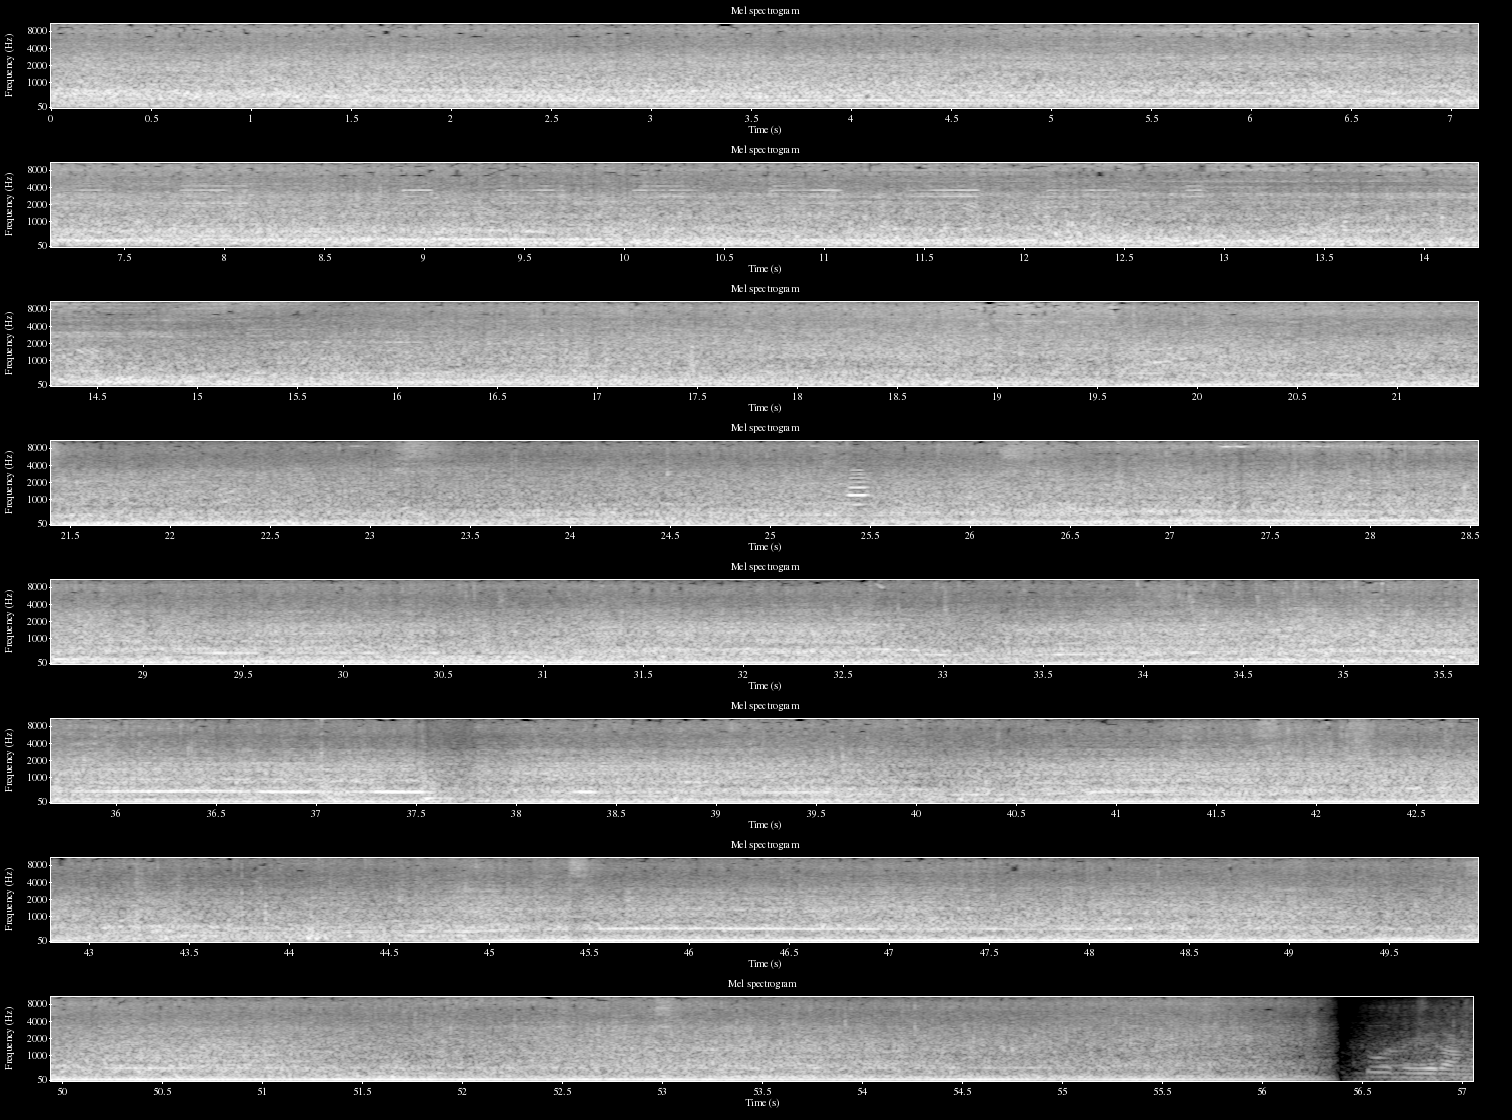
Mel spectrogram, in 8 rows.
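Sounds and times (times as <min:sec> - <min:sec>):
diesel engine drone: 0:00.0 - 0:56.9.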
